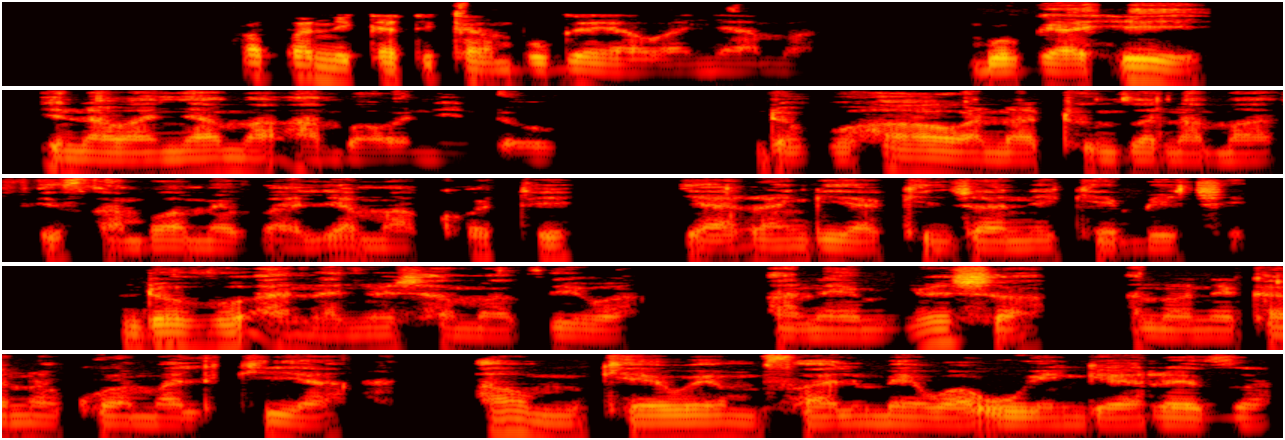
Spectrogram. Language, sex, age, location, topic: Swahili, male, 25-35, Nairobi, government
